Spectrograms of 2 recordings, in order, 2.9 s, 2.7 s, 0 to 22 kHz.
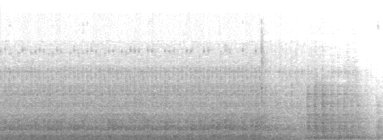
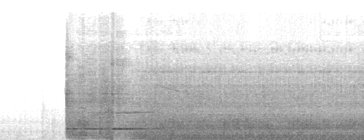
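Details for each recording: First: Kubota BX25 small diesel tractor, warm, after replacing faulty fuel shutoff solenoid, started without touching throttle: runs steady and even a couple of seconds, no miss, then shut off; no longer hard starting or extended cranking; normal idle. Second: Kubota BX25 small diesel tractor, warm, glow plugs used: with throttle advanced past a click, faulty fuel shutoff solenoid lets fuel through and engine catches at once, settling into steady even run; fuel shutoff solenoid fault.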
